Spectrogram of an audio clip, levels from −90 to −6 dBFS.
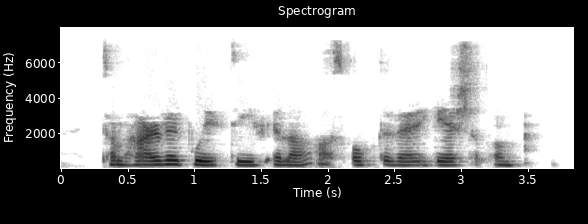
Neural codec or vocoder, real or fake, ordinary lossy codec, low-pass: none; real; AAC, 32 kbps; 7.2 kHz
